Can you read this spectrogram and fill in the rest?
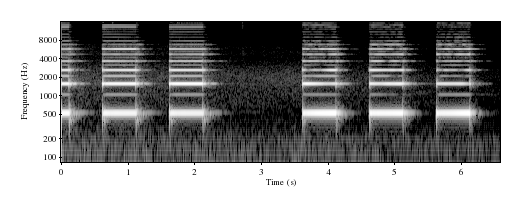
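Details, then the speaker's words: Home fire alarm system inspection, fire drill: evacuation tone in groups of three half-second beeps with pauses, and a voice message to leave the building: fire alarm evacuation tone, normal operation. "So now I will do the fire drill. Evac. Attention, the fire alarm has been activated in the building. Please proceed to the nearest exit and leave the building."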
